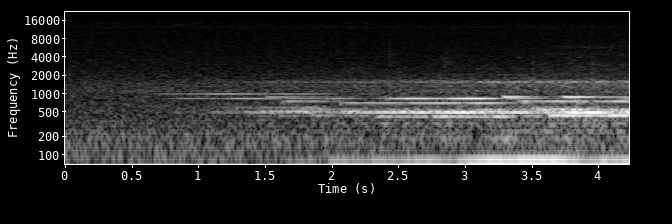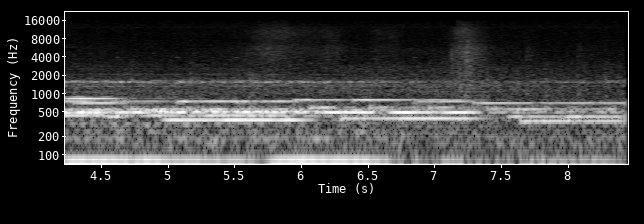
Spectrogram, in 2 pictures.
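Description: A slow, tinkling music-box melody of bell-like notes fades in about a second in and grows louder, over a low droning hum.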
